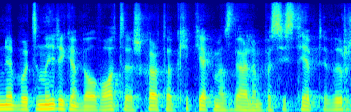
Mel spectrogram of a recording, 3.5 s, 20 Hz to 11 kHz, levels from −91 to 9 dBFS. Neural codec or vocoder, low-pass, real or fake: codec, 16 kHz in and 24 kHz out, 0.6 kbps, FocalCodec, streaming, 2048 codes; 9.9 kHz; fake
